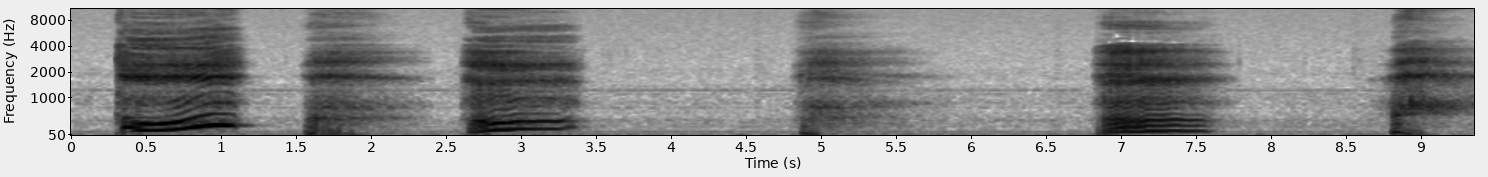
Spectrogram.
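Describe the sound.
Two people take three deep breaths together. Each is a loud, voiced, sigh-like breath followed by a shorter, softer one, evenly spaced with quiet gaps between.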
